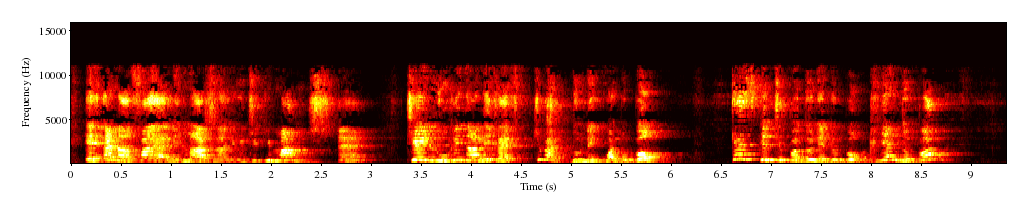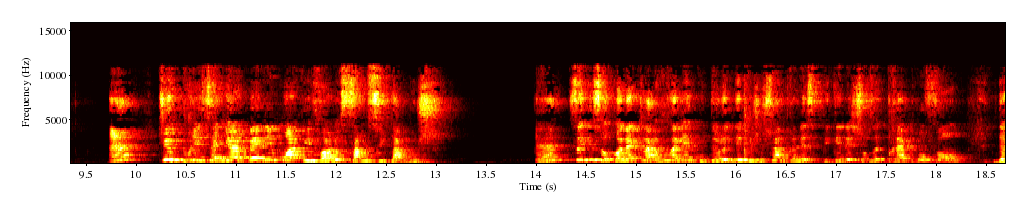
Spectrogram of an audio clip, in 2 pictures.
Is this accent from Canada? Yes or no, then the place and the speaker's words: no; Cameroon; comme on dit chez nous au Cameroun.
